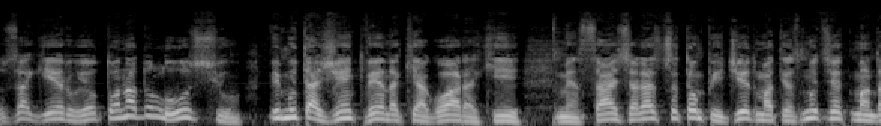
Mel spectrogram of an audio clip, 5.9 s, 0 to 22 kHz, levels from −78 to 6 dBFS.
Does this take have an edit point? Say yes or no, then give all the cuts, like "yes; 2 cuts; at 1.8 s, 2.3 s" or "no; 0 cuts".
yes; 3 cuts; at 1.7 s, 2.4 s, 3.7 s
